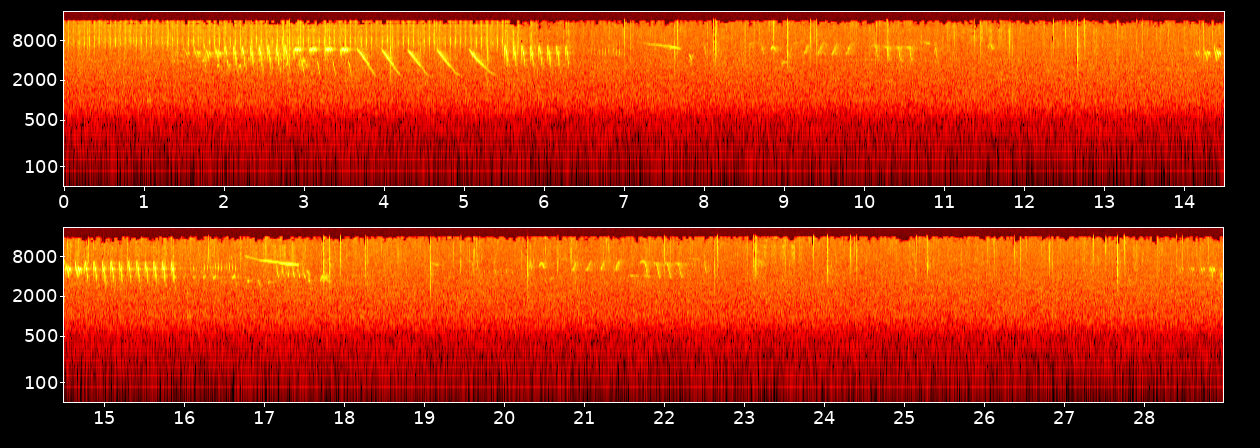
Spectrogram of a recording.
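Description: Steady rain falling, with a small bird's high-pitched rapid chips, trills and short downward-sliding calls in two loud bouts, one starting about two seconds in and another around the middle, and a few scattered single calls between.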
